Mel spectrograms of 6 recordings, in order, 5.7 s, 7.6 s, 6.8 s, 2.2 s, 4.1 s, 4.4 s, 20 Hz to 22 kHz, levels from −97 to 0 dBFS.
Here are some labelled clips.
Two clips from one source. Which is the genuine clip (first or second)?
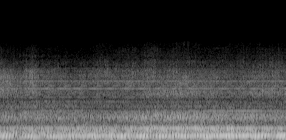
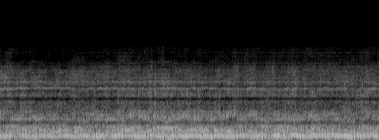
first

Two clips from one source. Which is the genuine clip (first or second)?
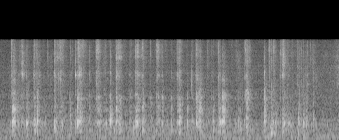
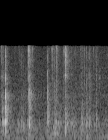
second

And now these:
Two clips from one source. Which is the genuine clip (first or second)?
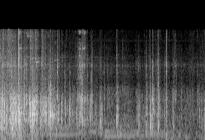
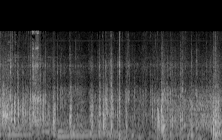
second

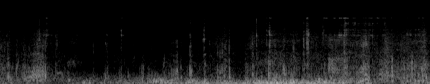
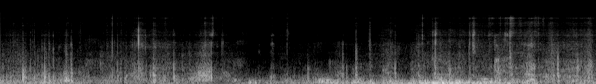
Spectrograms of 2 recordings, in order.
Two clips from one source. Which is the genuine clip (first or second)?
first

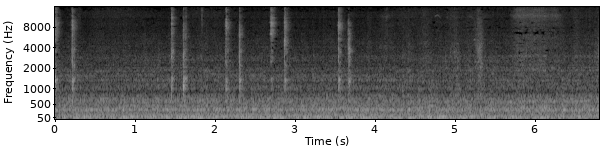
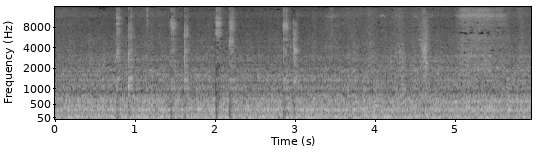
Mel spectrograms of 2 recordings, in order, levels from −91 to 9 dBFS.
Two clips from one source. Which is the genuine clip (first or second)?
second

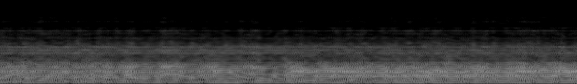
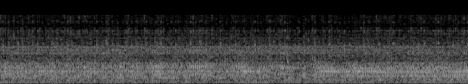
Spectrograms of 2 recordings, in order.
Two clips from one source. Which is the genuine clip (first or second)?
second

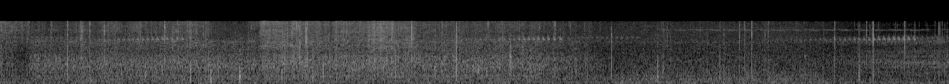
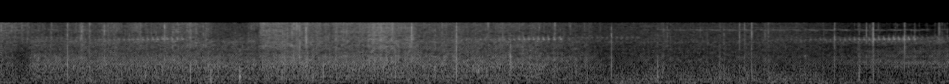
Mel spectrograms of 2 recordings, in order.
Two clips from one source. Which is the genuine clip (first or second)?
first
